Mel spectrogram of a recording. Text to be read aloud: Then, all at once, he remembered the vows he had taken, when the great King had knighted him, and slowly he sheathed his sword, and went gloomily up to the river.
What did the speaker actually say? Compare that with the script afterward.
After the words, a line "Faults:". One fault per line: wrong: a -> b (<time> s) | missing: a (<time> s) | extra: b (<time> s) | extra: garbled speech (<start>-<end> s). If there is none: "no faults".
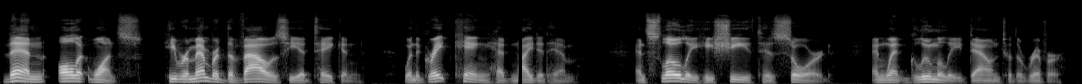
Then, all at once, he remembered the vows he had taken, when the great King had knighted him, and slowly he sheathed his sword, and went gloomily down to the river.
Faults:
wrong: up -> down (9.6 s)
